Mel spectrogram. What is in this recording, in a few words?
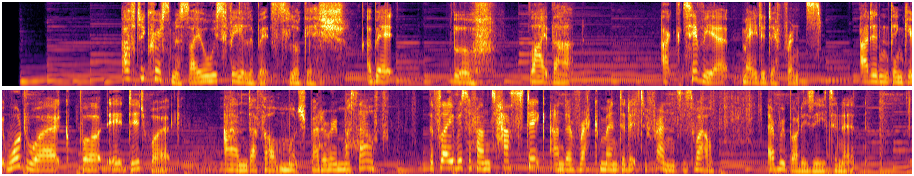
natural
